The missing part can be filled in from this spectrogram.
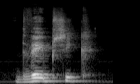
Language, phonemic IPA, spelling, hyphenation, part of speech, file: Dutch, /ˈdʋeːp.sik/, dweepziek, dweep‧ziek, adjective, Nl-dweepziek.ogg
- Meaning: 1. excessively adoring 2. zealous, fanatical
